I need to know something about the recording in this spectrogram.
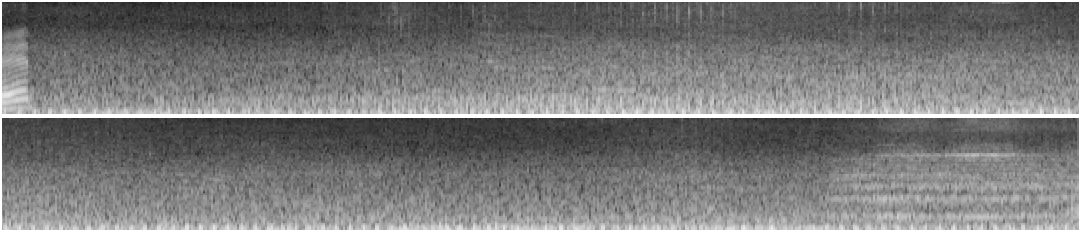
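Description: Steady low rumble from riding a motorbike through city traffic: the bike's engine and road noise, with a fine rapid flutter in it, running evenly for several seconds.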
